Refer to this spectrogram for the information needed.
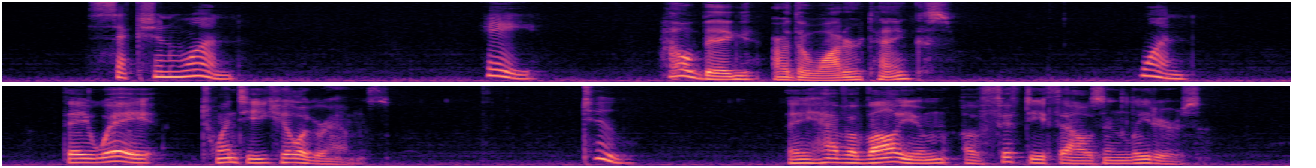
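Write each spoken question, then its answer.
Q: How big are the water tanks?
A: 2: They have a volume of 50,000 liters.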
